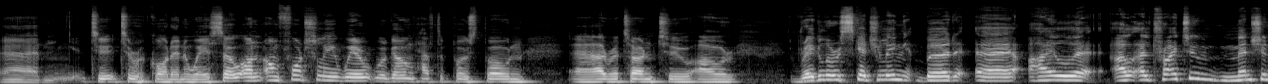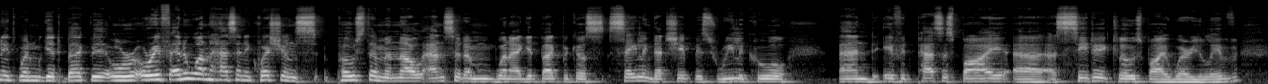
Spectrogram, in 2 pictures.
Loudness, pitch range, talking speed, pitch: -18 LUFS, 125-185 Hz, 170 wpm, 140 Hz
